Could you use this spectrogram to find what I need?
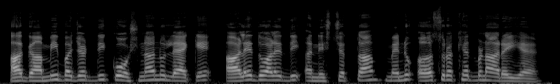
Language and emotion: Punjabi, fearful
